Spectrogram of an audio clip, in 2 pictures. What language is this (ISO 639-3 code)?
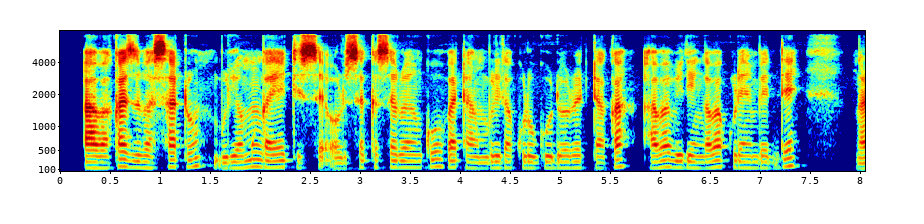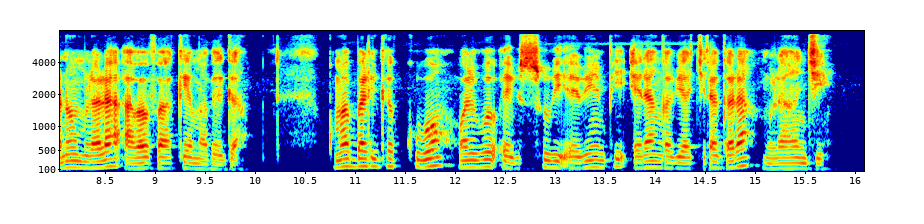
lug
